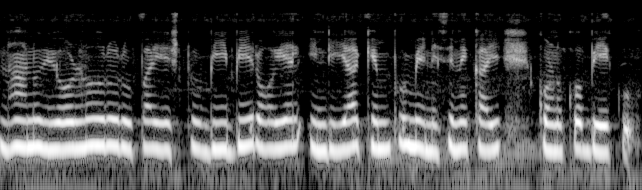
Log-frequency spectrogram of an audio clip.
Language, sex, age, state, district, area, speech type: Kannada, female, 18-30, Karnataka, Bidar, urban, read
